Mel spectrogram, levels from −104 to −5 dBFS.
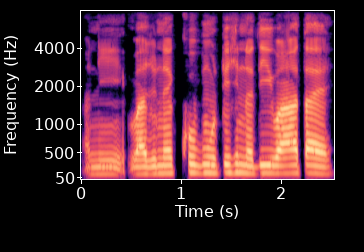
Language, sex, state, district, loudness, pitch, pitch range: Marathi, male, Maharashtra, Nagpur, -16 LUFS, 135 Hz, 125-140 Hz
